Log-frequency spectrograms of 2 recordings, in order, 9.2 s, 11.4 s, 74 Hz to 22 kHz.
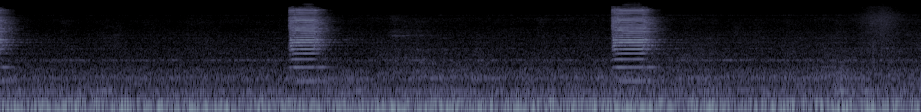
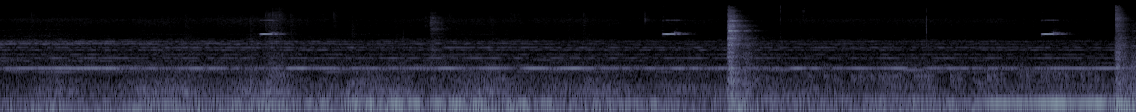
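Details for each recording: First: as you can hear the machine this is quite audible that's because it's right there in the chef's this is it moral traction there Second: Aging 1970s hydraulic parking-deck elevator, Park or Southern, travelling between floors: sharp single bangs every few seconds over a steady motor hum, one at each floor; something suspected loose in the shaft, cause not confirmed.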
